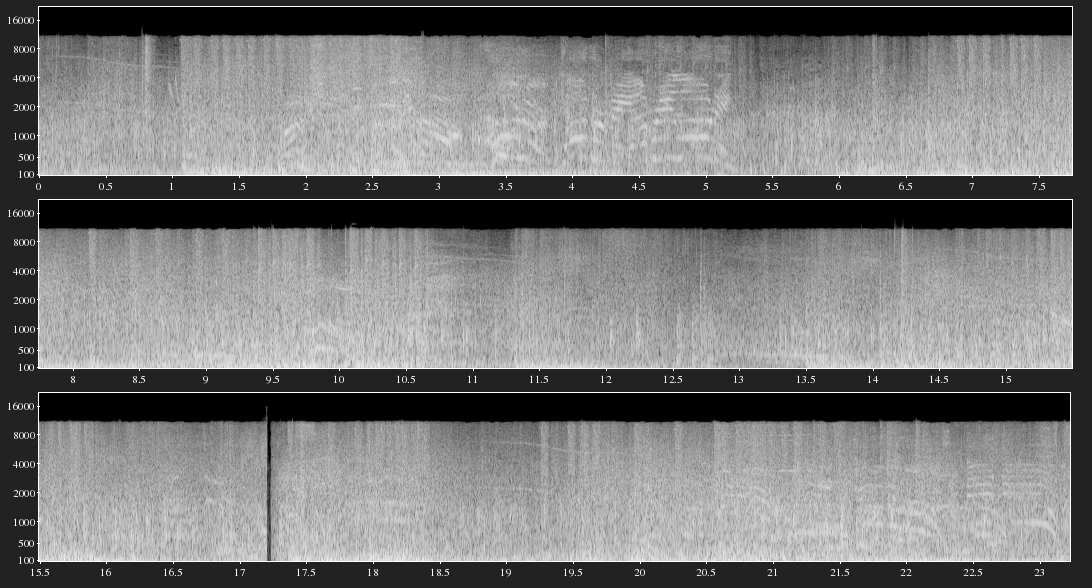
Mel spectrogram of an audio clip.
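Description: Explosions boom and rumble all around.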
